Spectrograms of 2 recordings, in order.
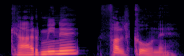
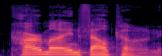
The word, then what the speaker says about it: Carmine Falcone: my guess is that in America they pronounce his name as Carmine Falcone yes they do okay actually this Italian name would be Carmin Falcone yes that makes sense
